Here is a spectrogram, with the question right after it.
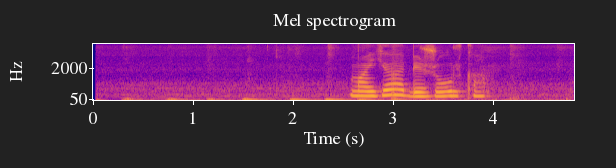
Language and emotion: Russian, sad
